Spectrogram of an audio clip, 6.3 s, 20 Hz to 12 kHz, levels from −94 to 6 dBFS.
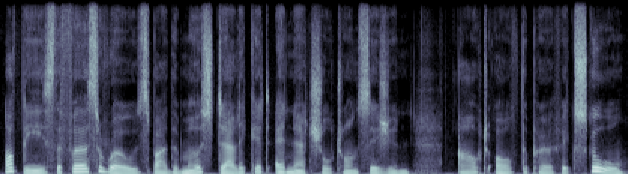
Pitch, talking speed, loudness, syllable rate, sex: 160 Hz, 160 wpm, -19 LUFS, 5.0 syllables/s, female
